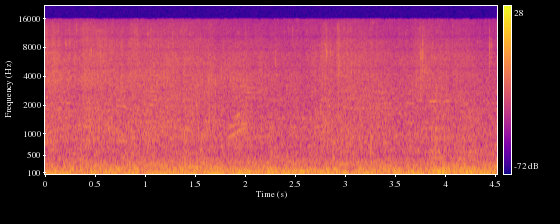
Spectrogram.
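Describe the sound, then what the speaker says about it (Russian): A small motor yacht moors at the Fremantle waterfront after a trip. A low engine rumble and lapping water sit under steady wind buffeting the microphone, at moderate loudness throughout. "Вот моторная яхточка причаливает после прогулки."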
